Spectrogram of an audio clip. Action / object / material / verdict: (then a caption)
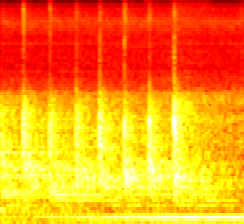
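knock / steel water pressure tank / steel / full. Seven evenly spaced knocks on a water pressure tank that has become waterlogged, full of water from constant use, a fault that keeps tripping the breaker. Each knock lands as a dull, short thud rather than a ringing tone, over a steady low hum.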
